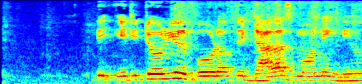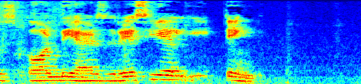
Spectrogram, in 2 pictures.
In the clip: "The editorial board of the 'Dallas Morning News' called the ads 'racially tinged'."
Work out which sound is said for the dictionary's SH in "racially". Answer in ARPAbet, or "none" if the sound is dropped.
S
